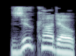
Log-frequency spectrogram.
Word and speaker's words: Zuccotto: Zuccotto, pronounced D-Z-U-K-K-T-O, suc, is an Italian dessert with origins in Florence.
